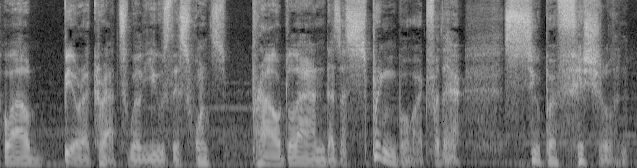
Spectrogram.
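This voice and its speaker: A man's voice: sits low, expressive, measured pace. An actor playing a pompous, defeated male commander in a video game, lamenting in formal, florid language and blaming himself. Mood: grandiose despair. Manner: formal, florid, grandiloquent, theatrically self-blaming. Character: pompous, defeated male commander mourning his doomed island. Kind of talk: scripted video game dialogue.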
